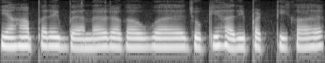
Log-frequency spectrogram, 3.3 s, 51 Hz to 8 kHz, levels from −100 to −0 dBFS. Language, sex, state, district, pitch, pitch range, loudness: Hindi, female, Uttar Pradesh, Jyotiba Phule Nagar, 190 Hz, 185-200 Hz, -14 LUFS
